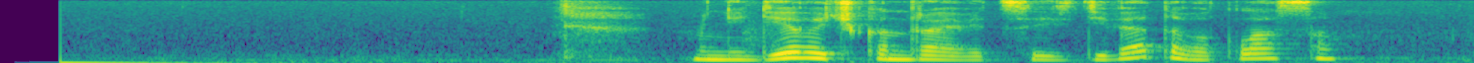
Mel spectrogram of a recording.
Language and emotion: Russian, neutral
